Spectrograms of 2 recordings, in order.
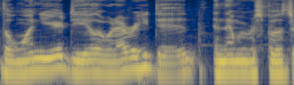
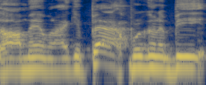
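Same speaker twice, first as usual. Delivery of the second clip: mocking put-on delivery, higher; 4 semitones higher than usual. Mocking how an injured player talks on his podcast: imitating an unrealistic injured player. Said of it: "he talks like he's".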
